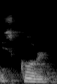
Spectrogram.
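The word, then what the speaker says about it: school: इसका प्रोनाउंसिएशन या उच्चारण क्या निकलता है, स्कूल। यहाँ पर CH कै का साउंड दे रहा है।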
